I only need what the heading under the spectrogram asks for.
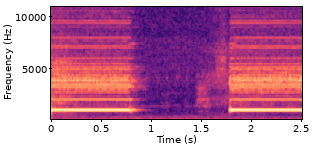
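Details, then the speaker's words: IV infusion pump alarm in hospital after an emergency caesarean section, still going off while the mother waits for the nurse: steady mid-pitched electronic tone, a one-second gap, then resuming. "so yep it's still going off and I just have to call for the nurse just one of the many things we have to deal with"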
